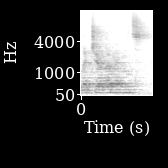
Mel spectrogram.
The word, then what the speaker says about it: legilimens: Voldemort, with his skill of occlumency, with blocking one's mind to prevent penetration, and any skilled legilimens, I think that's how it's supposed to be pronounced, the mind reading skill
